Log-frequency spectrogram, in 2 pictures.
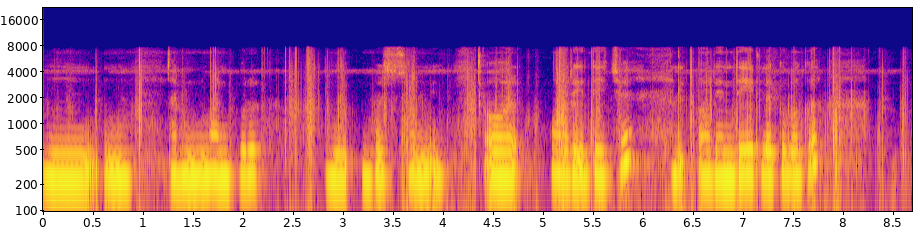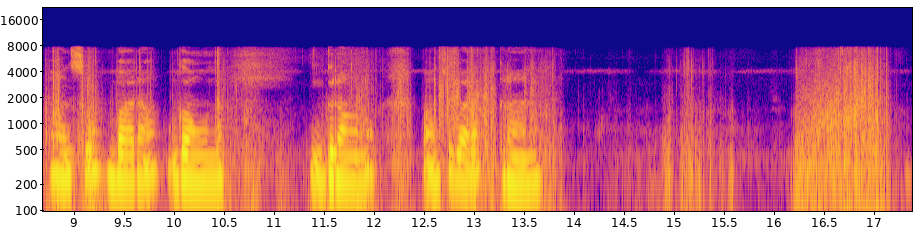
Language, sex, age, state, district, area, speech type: Dogri, female, 18-30, Jammu and Kashmir, Kathua, rural, spontaneous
